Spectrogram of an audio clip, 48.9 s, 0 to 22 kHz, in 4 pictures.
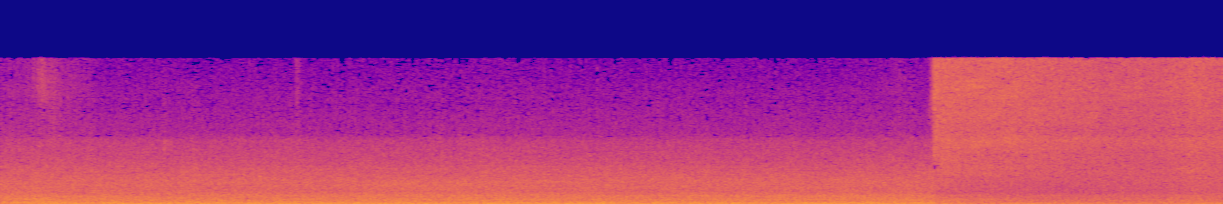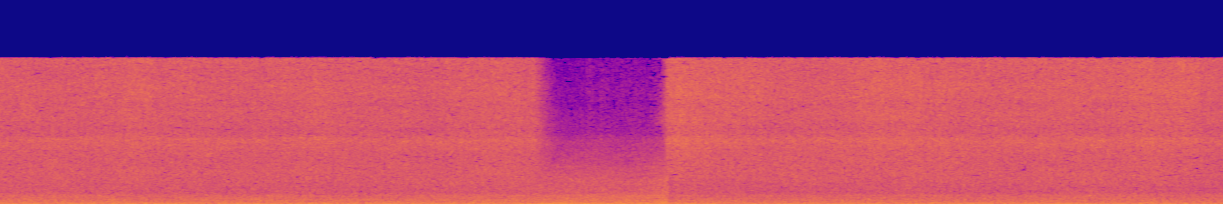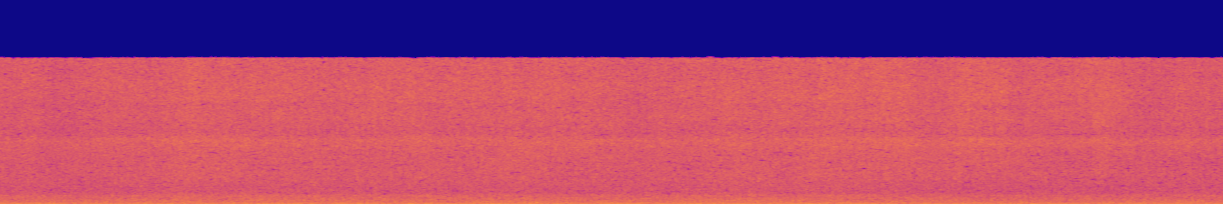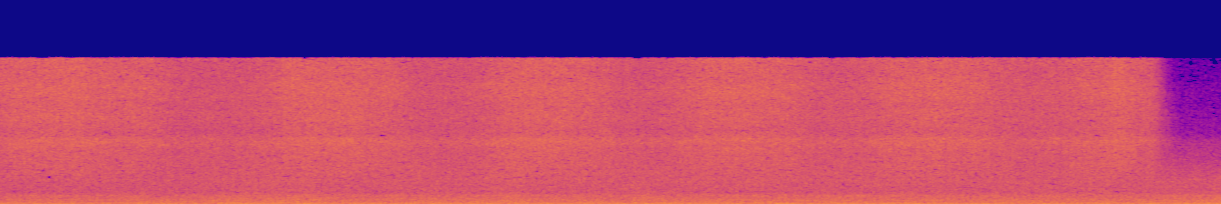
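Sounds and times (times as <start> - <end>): spray booth air rushing: 0.0 - 2.7, 9.2 - 17.9, 18.7 - 48.5
spray gun hissing: 9.3 - 17.8, 18.8 - 48.4.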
